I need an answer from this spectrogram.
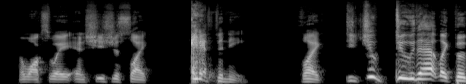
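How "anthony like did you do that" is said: mock scolding mother voice, higher and louder. Retelling a scene from the film: imitating a mom scolding her son. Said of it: "the delivery she gave was just like a mom getting onto her son".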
